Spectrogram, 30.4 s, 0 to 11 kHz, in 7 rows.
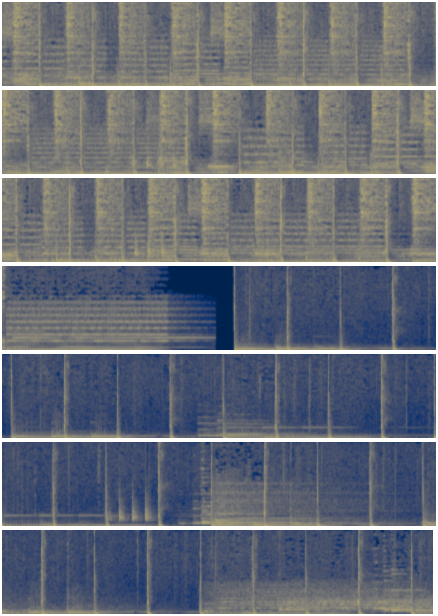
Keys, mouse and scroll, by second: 0.1 Tab, 0.2 Tab, 0.4 click, 0.7 l, 1.4 click, 2.4 Tab, 2.4 click, 2.5-3.1 scroll down 7, 2.7 alt+middle click, 3.1 click, 3.4 ctrl+s, 3.6 scroll up 4, 3.8 ctrl+s, 4.2 Tab, 4.6 Tab, 5.0 ctrl+s, 5.2 scroll down 3, 5.4 shift+middle click, 5.9 ctrl+s, 5.9 ctrl+click, 6.5 ctrl+a, 6.9 click, 7.1 ctrl+s, 7.3 click, 7.5 Tab, 7.8 scroll up 1, 8.0 alt+z, 8.4 alt+z, 8.8 scroll down 3, 9.0 Tab, 9.1 click, 9.3 shift+middle click, 9.9 Tab, 10.1-10.6 scroll up 1, 10.6 ctrl+r, 11.2 s, 12.1 click, 12.9 ctrl+z, 13.0 ctrl+z, 13.7 click, 14.2 s, 15.7 scroll down 2, 15.9 ctrl+z, 16.3 click, 16.7 s, 17.3 alt+z, 17.5 scroll up 1, 17.6 alt+z, 17.9 click, 18.4-18.9 scroll up 1, 18.9 click, 19.5 ctrl+z, 19.7 click, 20.6 s, 21.4 alt+z, 21.7 shift+middle click, 21.9 alt+z, 22.1 scroll down 1, 22.3 click, 23.2-24.6 drag, 24.6-25.2 scroll up 1, 25.2 s, 25.9 alt+z, 26.1 scroll down 3, 26.3 click, 26.5-26.8 scroll up 1, 26.8 ctrl+s, 27.0 ctrl+s, 27.1 scroll up 1, 27.3 alt+middle click, 27.5 alt+middle click, 28.1-28.7 scroll up 2, 28.3 ctrl+s, 28.7 scroll down 4, 28.9 ctrl+s, 29.2 shift+a.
